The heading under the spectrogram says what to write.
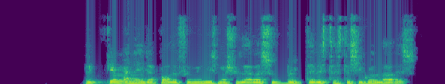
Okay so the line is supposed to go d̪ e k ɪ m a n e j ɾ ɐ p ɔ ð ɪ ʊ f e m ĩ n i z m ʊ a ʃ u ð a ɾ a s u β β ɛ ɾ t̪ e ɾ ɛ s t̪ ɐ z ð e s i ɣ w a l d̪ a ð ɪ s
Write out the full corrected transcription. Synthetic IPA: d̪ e k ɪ m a n e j ɾ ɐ p ɔ ð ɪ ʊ f e m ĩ n i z m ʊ a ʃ u ð a ɾ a s u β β e ɾ t̪ e ɾ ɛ s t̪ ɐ z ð e s i ɣ w a l d̪ a ð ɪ s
